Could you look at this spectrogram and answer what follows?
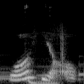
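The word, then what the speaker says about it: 我有: word like this one the first character will change its tone from the third to something like the second tone like Ro if we pronounce the words in its original tones the two third tones it will sound like y that's very long time consuming so we're going to say war war changes into something very similar to the second term now let's try if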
